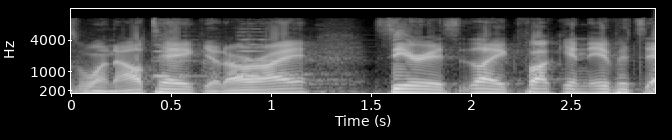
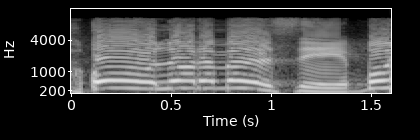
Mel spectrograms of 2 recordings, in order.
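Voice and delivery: put-on Jamaican patois, pitched up. Retelling a comedian switching accents when a woman charges him on stage; Jamaican patois accent. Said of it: "he switches to a Jamaican patois".

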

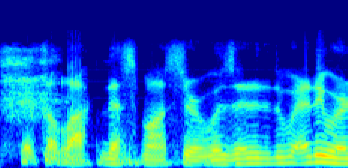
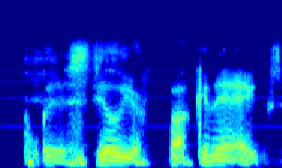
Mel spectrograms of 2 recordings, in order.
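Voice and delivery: whispered, hushed, menacing, lower and quieter; 4 semitones lower, 5 dB quieter than usual. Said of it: "you gotta whisper in the ostrich".

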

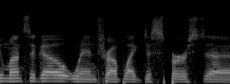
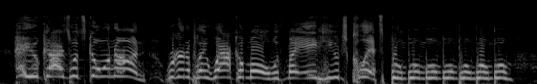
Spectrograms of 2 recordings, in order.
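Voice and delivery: shrill, very high, loud put-on voice; 5 dB louder than usual. Announcing an impression of Pam Benjamin, then doing it: Pam Benjamin impression. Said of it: "Here's my impression of Pam Benjamin. It goes like this".

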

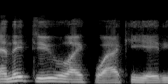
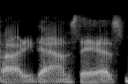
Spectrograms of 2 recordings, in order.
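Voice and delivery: put-on froggy voice, lower pitch; 3 semitones lower than usual. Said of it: "this guy with a froggy voice goes".

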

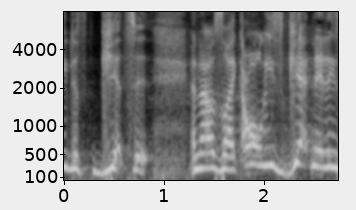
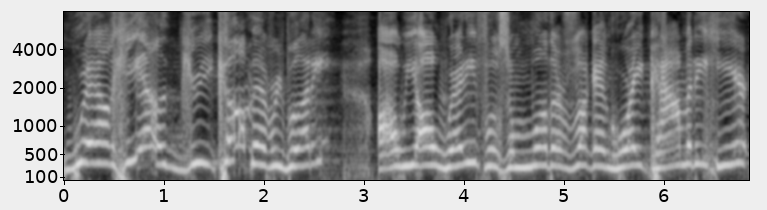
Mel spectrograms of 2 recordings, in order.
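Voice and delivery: put-on old-fashioned, old-timey gold-rush prospector voice; 3 semitones higher than usual. Performing a prompt pulled out of a fox for the audience, old-timey voice. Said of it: "use an old-timey voice".

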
